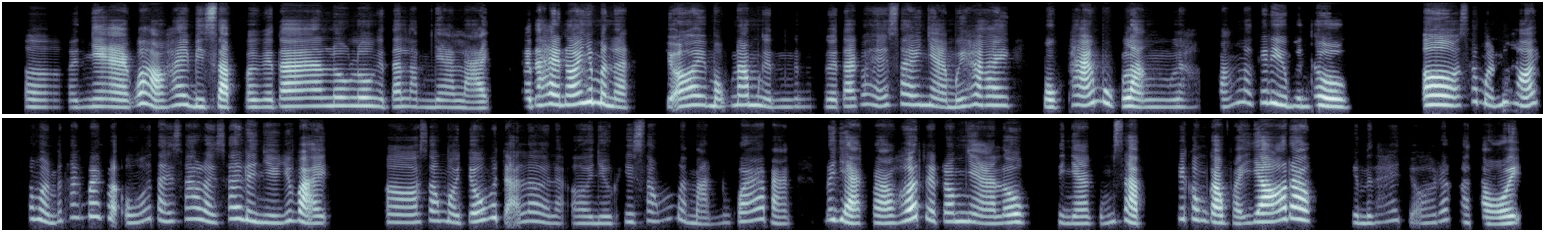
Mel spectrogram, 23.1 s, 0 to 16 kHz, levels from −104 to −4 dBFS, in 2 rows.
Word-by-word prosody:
ờ, 230 -1 -9 0.2
nhà 240 -1 +1
của 350 - +4
họ 340 -10 +4
hay 305 +7 -2
bị 250 -3 -3
sập 235 0 +4
và 235 0 -5
người 235 0 -5
ta 260 +2 +3
luôn 275 0 -1
luôn 275 0 +2
người 250 -2 -7
ta 245 +1 -5
làm 245 -2 -12
nhà 230 -1 -8
lại. 205 -2 -6 0.3
Người 250 - -4
ta 295 - 0
hay 325 0 +6
nói 310 +1 +5
với 395 +2 +7
mình 345 -6 +3
là 230 -3 -3 0.3
"Trời - - -1
ơi 295 +3 +3
1 260 -2 -4
năm 300 0 0
người 255 -4 -6
người 235 +1 -16
người 240 0 -6
ta 260 +2 -2
có 320 - -14
thể 285 -2 -8
xây 310 0 -4
nhà 275 -6 -3
mười 230 +2 -5
hai 295 0 -1 0.2
1 235 -1 0
tháng 310 +5 +4
1 360 -8 -2
lần 235 -3 +2
là 240 0 -10 0.2
vẫn 245 +7 -12
là 380 -2 -9
cái 375 - -5
điều 345 -5 +3
bình 255 -2 -7
thường." 255 -4 +6 0.5
Ờ, 305 -2 +8
xong 415 - -10
mình 305 -3 -6
mới 380 - -4
hỏi, 280 +3 +4 0.2
xong 370 -1 -8
mình 305 -6 -4
mới 300 - -16
thắc 420 +5 -15
mắc 445 -3 -5
là 375 - -3
"Ủa, 260 +8 -11
tại 320 -5 -10
sao 365 +4 -7
lại 290 -5 -5
xây 375 +9 -3
được 330 - -3
nhiều 250 -4 -6
như 300 +5 -9
vậy?" 235 -6 +3 0.4
Ờ, 255 -1 -6
xong 310 -1 -7
rồi 270 -4 -7
chú 280 +5 -2
mới 410 +4 -5
trả - - -7
lời 280 -3 -10
là, 225 - -17
ờ, 225 0 -14
nhiều 225 0 -11
khi 270 - -13
sóng 295 +5 -16
mà 330 - -12
mạnh 220 -1 -16
quá 290 +4 -6
á 360 - -4
bạn, 215 -10 -10 0.2
nó 345 - -5
dạt 240 -9 +2
vào 235 -1 -1
hết 360 - +5
ở 320 - -4
trong 285 0 -4
nhà 235 -6 -4
luôn, 250 +3 0 0.2
thì 240 - -14
nhà 225 0 -6
cũng 225 +4 -17
sập 280 - +2 0.2
chứ 365 - -9
không 345 -3 -5
cần 250 -3 +5
phải 215 0 -8
gió 275 +4 +8
đâu, 370 -3 +7 0.3
thì 240 - -12
mình 230 0 -11
thấy 295 +6 -19
trời - - -21
ơi 240 +2 -17
rất 325 +3 -14
là 255 - -14
tội. 215 +2 0
270 Hz, 290 wpm, -22 LUFS, 235-305 Hz, 0.5 s, Ờ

